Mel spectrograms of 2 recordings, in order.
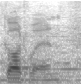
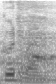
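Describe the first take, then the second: First: The first syllable sounds like 'god'. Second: The first syllable sounds like 'good'. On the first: The speaker calls it right. "it's Godwin" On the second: The speaker calls it wrong. "It's not Goodwin"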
